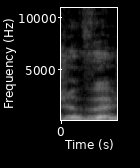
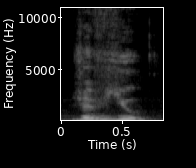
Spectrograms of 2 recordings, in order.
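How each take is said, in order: First: The vowel is a plain rounded eu sound. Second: The vowel is a gliding you sound. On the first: "au lieu de dire je veux" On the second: "je vais dire je, je view"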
